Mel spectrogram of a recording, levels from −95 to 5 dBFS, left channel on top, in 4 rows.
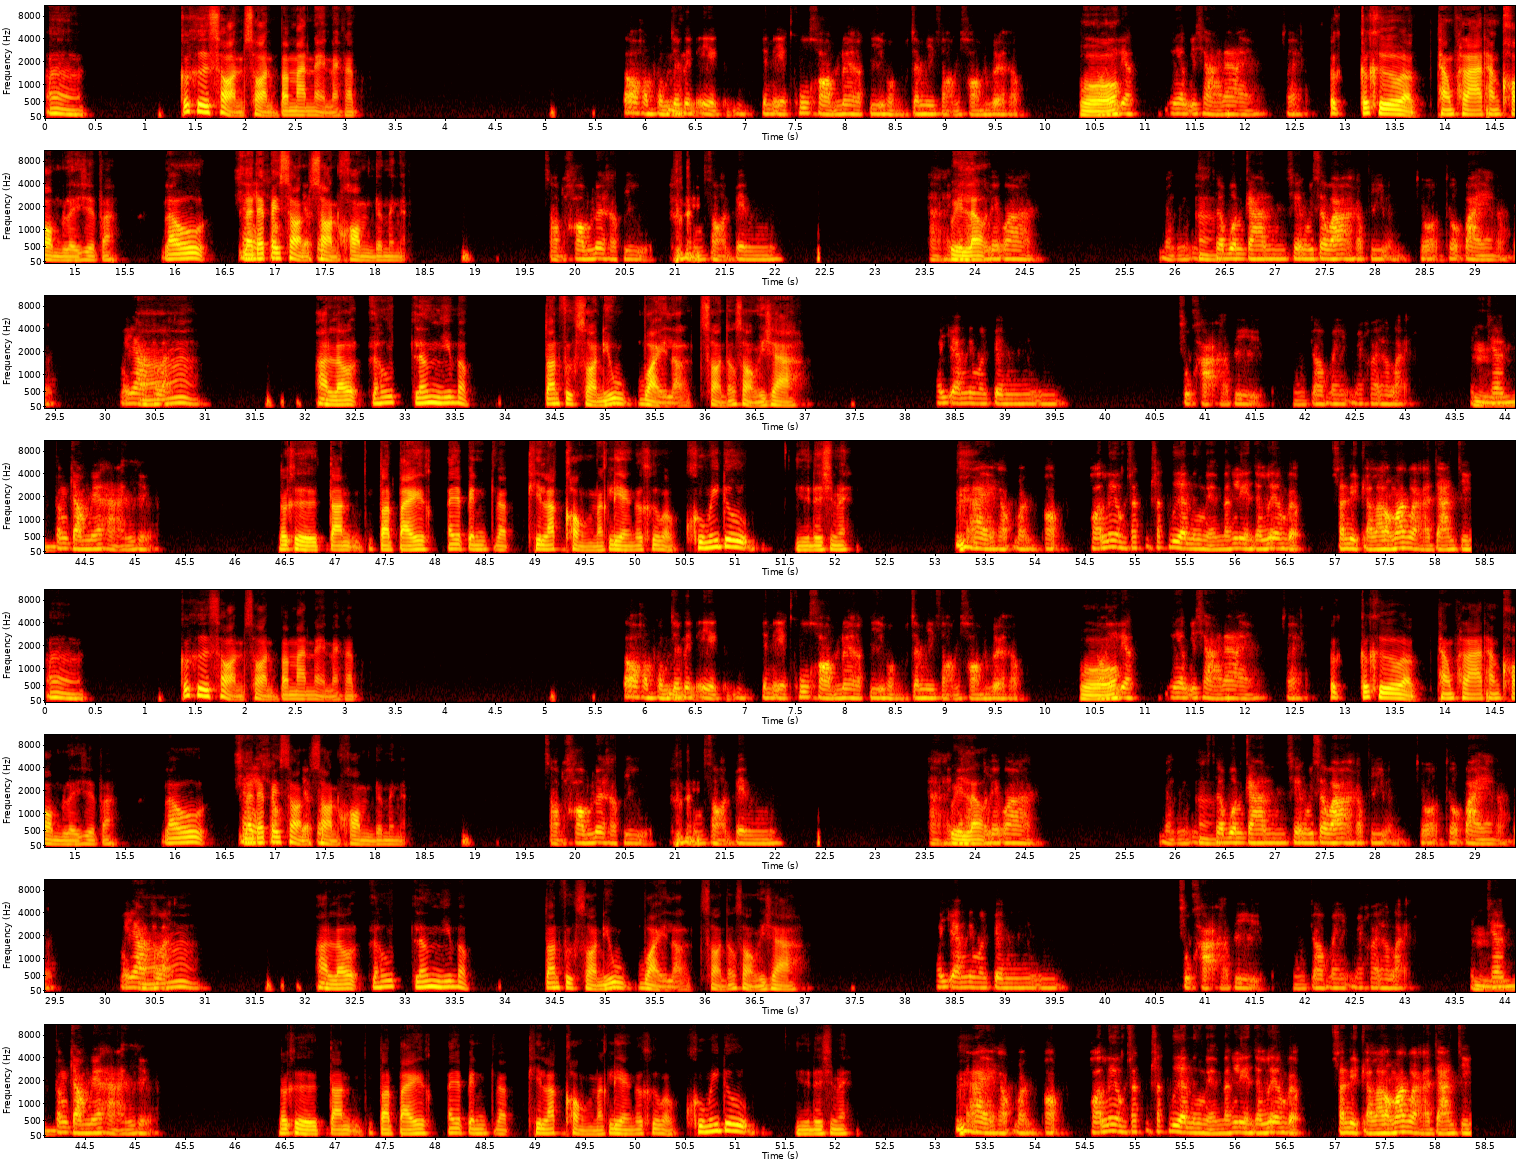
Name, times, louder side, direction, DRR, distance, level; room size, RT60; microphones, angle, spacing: voice 1, 0.0-0.4 1.4-3.1 6.2-6.4 10.3-10.8 12.9-15.4 15.9-16.3 16.6-18.3 18.9-19.0 21.0-21.3 23.8-24.1 26.2-26.5 30.3-30.9 32.1-33.6 34.4-37.0 43.7-44.2 46.4-51.2 51.6-52.2 53.2-53.4, left 2 dB, 70° left, 2.2 m, -25 dB
voice 2, 5.8-9.8 10.5-10.9 11.2-12.6 16.7-17.5 19.7-20.8 21.2-22.1 23.5-24.6 25.8-29.5 30.2-30.7 38.3-39.6 40.7-41.6 41.9-43.1 43.7-45.2 53.3-54.3 54.6-56.7 57.0-58.4, equal, 5° right, 4.6 m, -30 dB
head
